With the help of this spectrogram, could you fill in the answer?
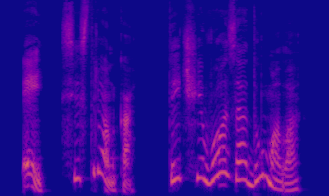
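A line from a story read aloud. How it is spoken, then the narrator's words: Worried squeak. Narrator (Russian): озабоченно пискнул Хомичелло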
